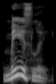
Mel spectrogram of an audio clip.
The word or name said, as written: measly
